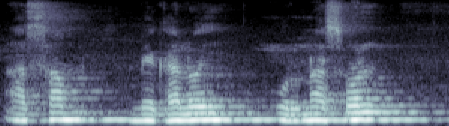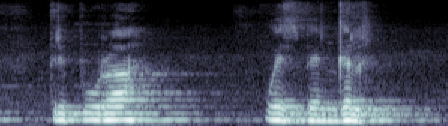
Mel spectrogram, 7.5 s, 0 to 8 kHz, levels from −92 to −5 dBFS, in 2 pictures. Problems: constant background noise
